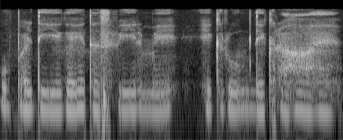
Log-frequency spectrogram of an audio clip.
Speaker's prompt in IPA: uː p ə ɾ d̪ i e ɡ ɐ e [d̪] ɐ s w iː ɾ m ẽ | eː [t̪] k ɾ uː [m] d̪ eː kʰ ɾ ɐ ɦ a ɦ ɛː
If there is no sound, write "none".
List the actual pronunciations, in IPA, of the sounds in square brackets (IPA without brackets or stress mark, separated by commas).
t̪, none, m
